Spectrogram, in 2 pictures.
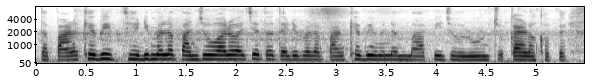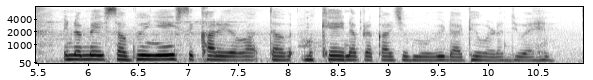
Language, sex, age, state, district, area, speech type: Sindhi, female, 18-30, Gujarat, Junagadh, rural, spontaneous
